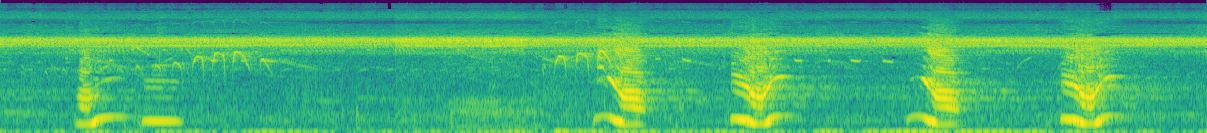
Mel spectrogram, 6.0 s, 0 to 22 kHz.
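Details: Horned screamer, locally called Arauco or Aruco, from the wetlands and savannas of the Orinoquía; loud honking two-part calls, each a rising then falling hoot with bright harmonics, repeated about every 0.7 seconds over steady high insect buzz.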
